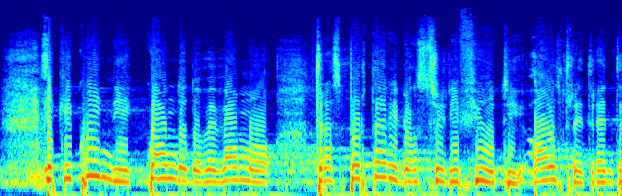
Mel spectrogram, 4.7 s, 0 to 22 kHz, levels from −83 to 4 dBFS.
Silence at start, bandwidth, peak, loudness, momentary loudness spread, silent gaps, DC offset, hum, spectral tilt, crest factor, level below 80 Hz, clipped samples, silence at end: 0 s; 15.5 kHz; -6 dBFS; -20 LUFS; 3 LU; none; under 0.1%; none; -6.5 dB/octave; 14 dB; -38 dBFS; under 0.1%; 0 s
